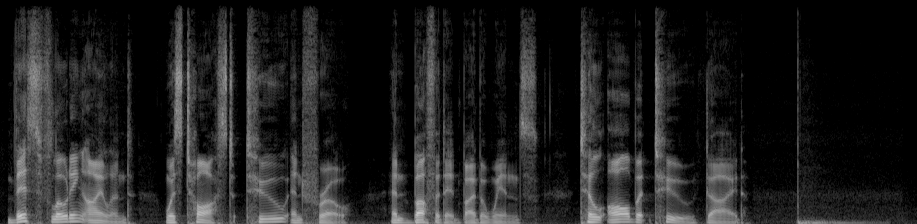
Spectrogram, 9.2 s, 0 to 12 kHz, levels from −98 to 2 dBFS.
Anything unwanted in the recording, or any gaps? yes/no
yes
